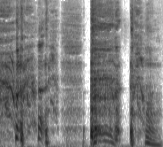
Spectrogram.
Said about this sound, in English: Stay safe. Be good. Don't cough everywhere.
